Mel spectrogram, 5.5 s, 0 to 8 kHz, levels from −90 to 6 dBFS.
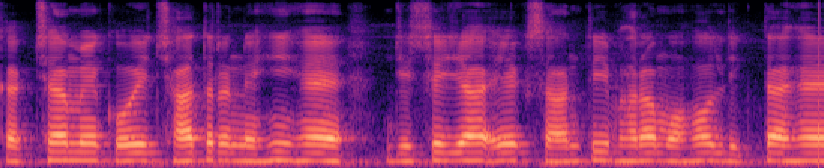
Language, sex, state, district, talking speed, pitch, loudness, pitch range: Hindi, male, Jharkhand, Ranchi, 155 wpm, 140 Hz, -16 LUFS, 135-145 Hz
